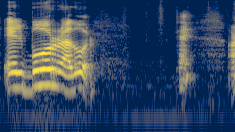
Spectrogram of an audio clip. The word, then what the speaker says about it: borrador: When there's 2 R's together or there's an R at the beginning of the word, you roll your R. El borrador.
